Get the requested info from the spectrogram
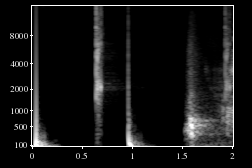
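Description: Short electronic intro sting of separate drum-machine hits: a deep thump at the start, a short high tick, a second deep thump just under a second in, then a softer pop near the end, with silence between the hits.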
